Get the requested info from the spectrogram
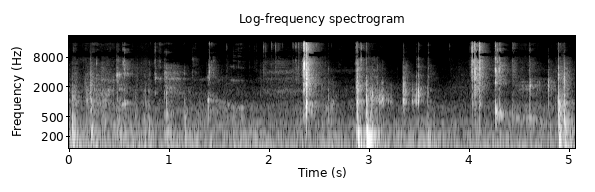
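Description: Eating and table-handling sounds during a seafood meal: a handful of sharp clicks and taps, mostly in the second half, over faint room noise.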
